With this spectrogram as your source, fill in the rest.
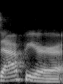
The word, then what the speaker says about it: Zapier: The the age-old question, thanks for having me, Jeremy, but it is Zapier.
